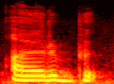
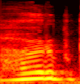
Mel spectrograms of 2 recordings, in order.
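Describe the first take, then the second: First: The word starts with a vowel, no h. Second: The word starts with a clear h sound. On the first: This is how it is said in America. "America में ना ... इसको अर्ब कह के pronounce करते हैं" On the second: This is how it is said in Pakistan. "Pakistan में तो हम हर्ब कह के बुलाते हैं"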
